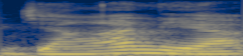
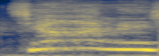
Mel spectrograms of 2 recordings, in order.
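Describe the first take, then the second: First: The voice sounds calm and steady. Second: The voice sounds hurried and panicked. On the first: The child is simply told it is dangerous. The speaker calls it right. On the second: The child is made anxious by the reaction. The speaker calls it wrong.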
